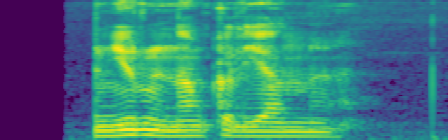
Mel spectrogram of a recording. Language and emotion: Russian, neutral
